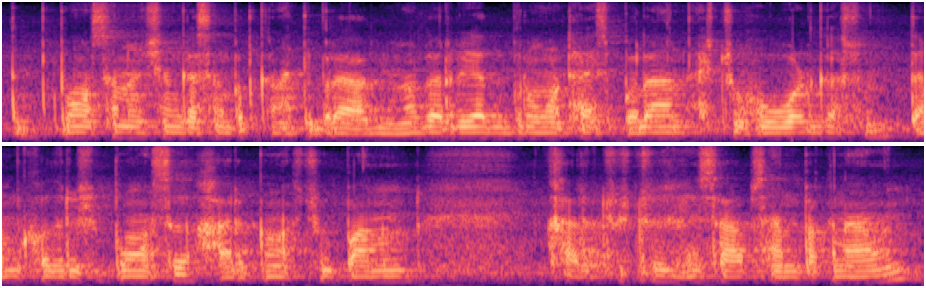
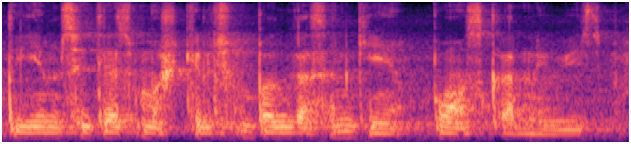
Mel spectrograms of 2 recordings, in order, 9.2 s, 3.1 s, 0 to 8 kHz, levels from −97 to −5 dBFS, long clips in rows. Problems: none marked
